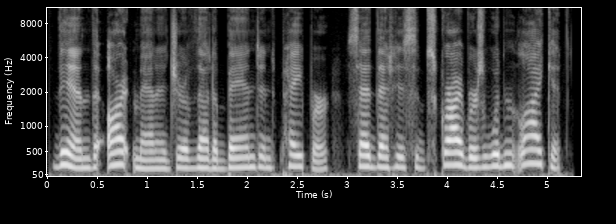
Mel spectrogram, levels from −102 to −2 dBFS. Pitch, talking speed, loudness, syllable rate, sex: 200 Hz, 170 wpm, -17 LUFS, 4.7 syllables/s, female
